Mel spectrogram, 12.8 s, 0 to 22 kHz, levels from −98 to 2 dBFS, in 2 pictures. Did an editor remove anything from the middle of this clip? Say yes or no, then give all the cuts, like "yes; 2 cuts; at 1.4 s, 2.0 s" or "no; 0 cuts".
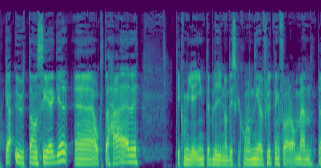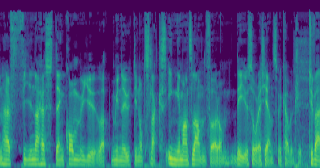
no; 0 cuts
